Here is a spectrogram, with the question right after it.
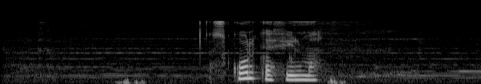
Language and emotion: Russian, neutral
